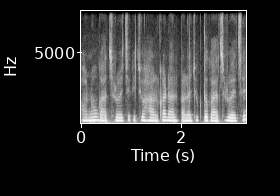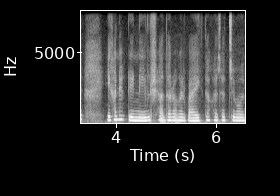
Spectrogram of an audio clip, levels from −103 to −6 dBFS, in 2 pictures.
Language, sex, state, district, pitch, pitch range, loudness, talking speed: Bengali, female, West Bengal, Malda, 220 Hz, 210-230 Hz, -14 LUFS, 165 wpm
